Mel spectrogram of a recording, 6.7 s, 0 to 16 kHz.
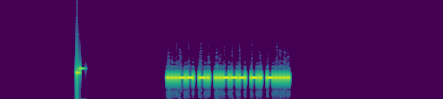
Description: Morse code, heard as a keyed tone, about 39 wpm, 690 Hz. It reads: 3N2N6
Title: Code Groups - 5 Letter:Numbers - 40wpm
